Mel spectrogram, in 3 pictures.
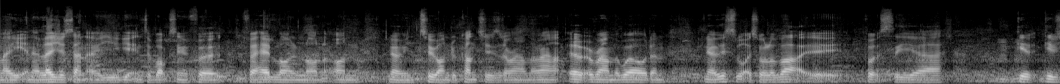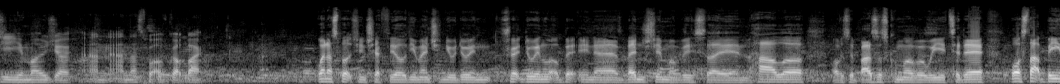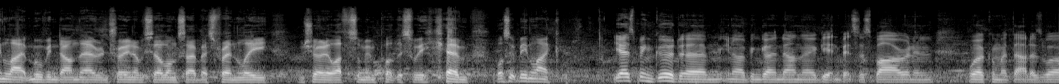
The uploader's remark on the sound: at the press conference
